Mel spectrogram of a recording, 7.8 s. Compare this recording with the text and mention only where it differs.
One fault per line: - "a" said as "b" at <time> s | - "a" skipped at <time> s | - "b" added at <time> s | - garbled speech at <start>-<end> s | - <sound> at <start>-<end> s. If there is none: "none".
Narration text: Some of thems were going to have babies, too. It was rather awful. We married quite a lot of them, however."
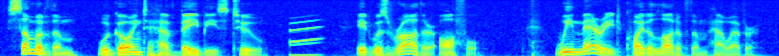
- "thems" said as "them" at 0.5 s
- chirp at 2.9-3.3 s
